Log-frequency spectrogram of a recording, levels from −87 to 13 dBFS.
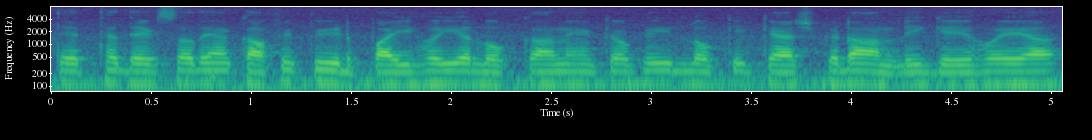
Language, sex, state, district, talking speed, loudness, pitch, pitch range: Punjabi, male, Punjab, Kapurthala, 235 wpm, -17 LUFS, 115 Hz, 110-120 Hz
